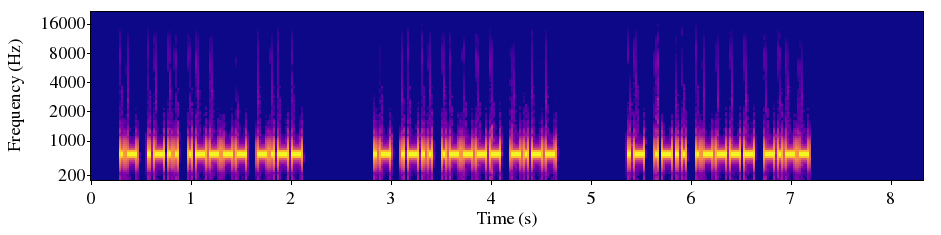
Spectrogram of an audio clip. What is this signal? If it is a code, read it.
Morse code, heard as a keyed tone, about 36 wpm, 700 Hz. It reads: AL1Y AL1Y AL1Y
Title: USA Call Signs - 4 Characters - Repeated 3x - 35wpm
